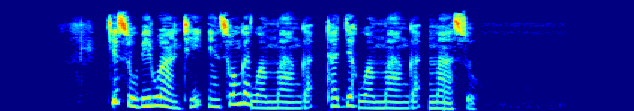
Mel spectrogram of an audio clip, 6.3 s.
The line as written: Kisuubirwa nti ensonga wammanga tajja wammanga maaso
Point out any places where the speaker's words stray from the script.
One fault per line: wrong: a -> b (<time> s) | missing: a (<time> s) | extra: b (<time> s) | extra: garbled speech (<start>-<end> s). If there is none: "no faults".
no faults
